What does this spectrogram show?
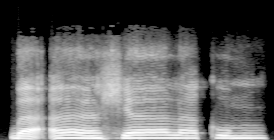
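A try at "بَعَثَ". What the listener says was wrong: Ba'asa nggak boleh ada yang panjang. Ba'asa ainnya fathah tidak bertemu alif. Kemudian sa-nya, nah fathah juga tidak bertemu alif. Bukan huruf shin ya, tapi sa. Ujung lidahnya menempel ke ujung gigi seri atas. bukan syah, sa, sa.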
